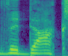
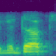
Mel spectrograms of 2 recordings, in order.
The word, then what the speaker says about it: Vidocq: The Vidocq Society and it's debatable how you pronounce it. I've spoken to French people, and they say uh, Vidoc, some say Viduc, so it's, we call it the Viduc Society.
